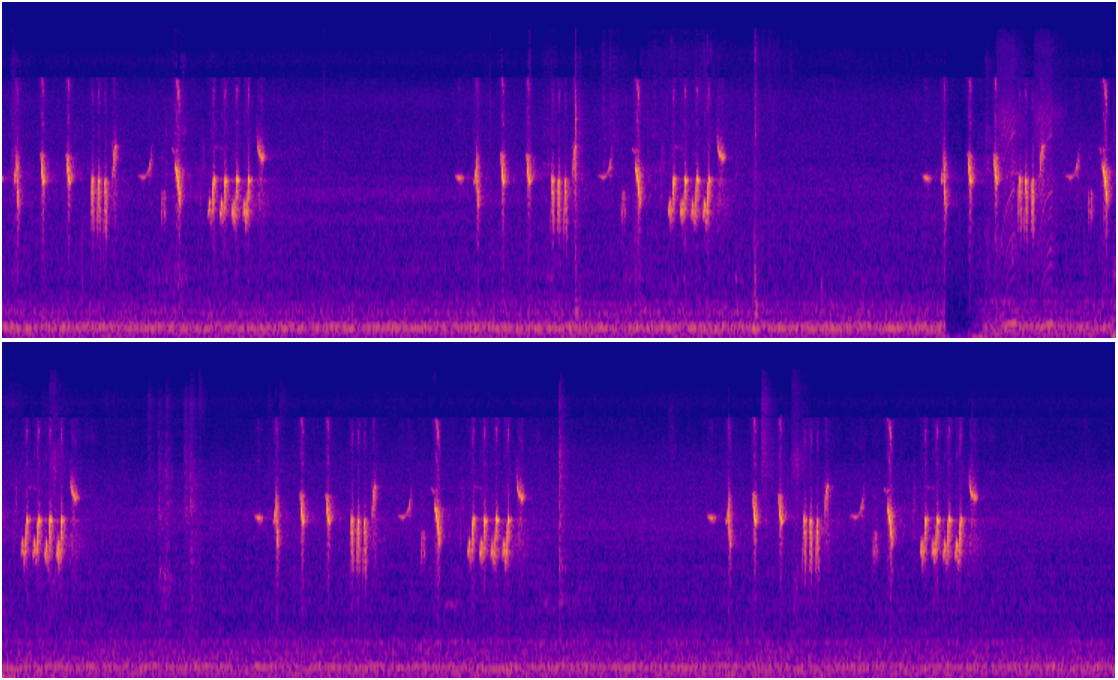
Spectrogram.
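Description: Birdsong chirping: short high chirps and quick trills in one identical phrase that repeats about every six seconds over a steady low hum, like a looped background track.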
